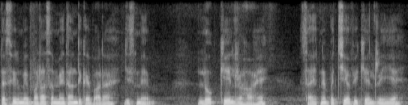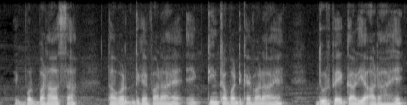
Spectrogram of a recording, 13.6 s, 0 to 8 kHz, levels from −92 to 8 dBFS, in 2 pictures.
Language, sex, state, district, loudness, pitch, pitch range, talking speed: Hindi, male, Arunachal Pradesh, Lower Dibang Valley, -16 LUFS, 120 Hz, 115-125 Hz, 190 wpm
